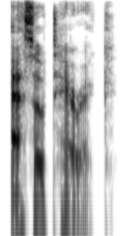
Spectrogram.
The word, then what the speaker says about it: esoteric: This word has 4 syllables, and the stress is on that third syllable, esoteric.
